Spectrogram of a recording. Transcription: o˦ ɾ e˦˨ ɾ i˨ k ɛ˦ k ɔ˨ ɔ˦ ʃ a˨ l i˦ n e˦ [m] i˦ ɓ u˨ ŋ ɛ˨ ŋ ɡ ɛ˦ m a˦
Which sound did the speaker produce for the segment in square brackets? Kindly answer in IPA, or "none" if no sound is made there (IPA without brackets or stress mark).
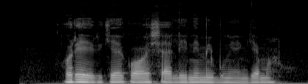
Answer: m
